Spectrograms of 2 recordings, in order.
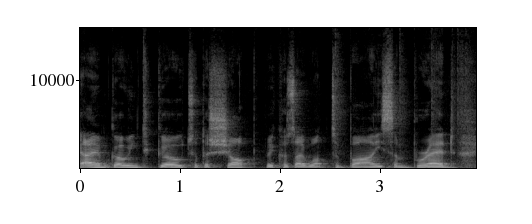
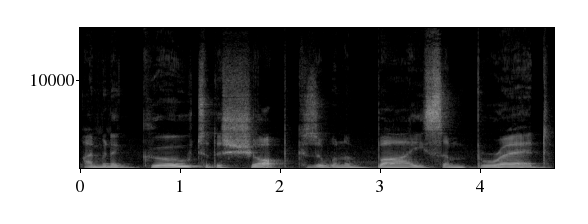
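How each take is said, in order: First: Each word is said fully and separately. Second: The words run together but at slow speed. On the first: "careful speakers. Yeah, it's okay" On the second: "I can say it slowly but connected"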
